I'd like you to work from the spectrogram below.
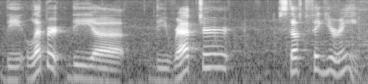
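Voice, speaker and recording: A man's voice: fairly high pitch, very animated, a bit bright, a little hiss or hum. Casual man running a tabletop game. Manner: casual, halting, searches for words. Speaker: game master.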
